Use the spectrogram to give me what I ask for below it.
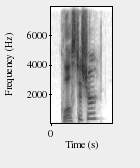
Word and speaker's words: Gloucestershire: W-A-U-K. – For hundreds of years, hundreds, people have gathered in Gloucestershire, England. Did I pronounce it right? – Gloucestershire. – Yeah, now I got it. – That's better.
